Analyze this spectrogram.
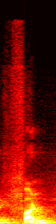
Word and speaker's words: फंड: फंड मतलब actually P फंड है, पी उसमें साइलेंट है।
